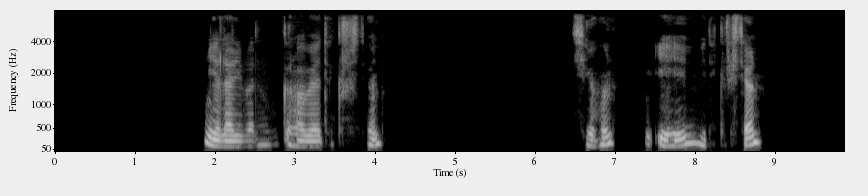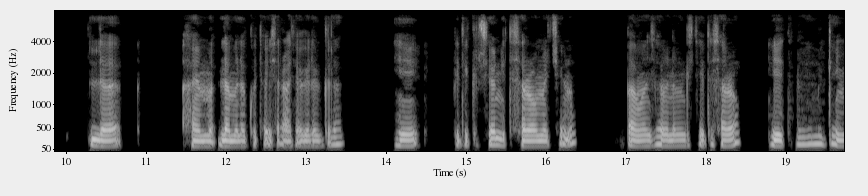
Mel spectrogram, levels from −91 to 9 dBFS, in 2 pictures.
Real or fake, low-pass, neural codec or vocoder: real; 7.2 kHz; none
